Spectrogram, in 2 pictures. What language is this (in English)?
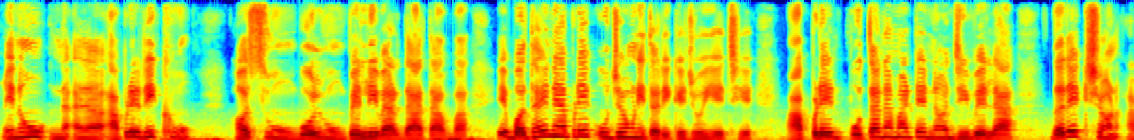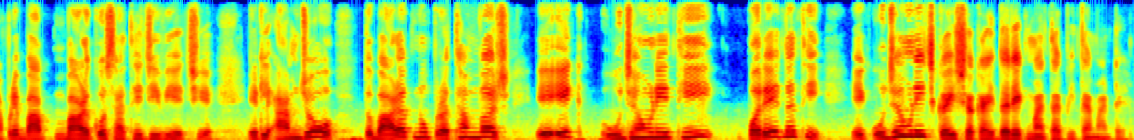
Gujarati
